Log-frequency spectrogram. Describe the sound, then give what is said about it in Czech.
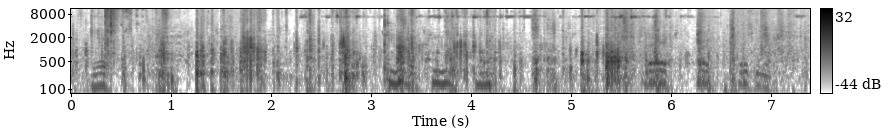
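A horse, a breeding stallion used for hauling timber, steps out of a trailer with many irregular hoof thuds and clatters on the floor and ramp, uneven in loudness and rhythm. “Tak a teď se nám tady z přívěsu objevil kůň.”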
